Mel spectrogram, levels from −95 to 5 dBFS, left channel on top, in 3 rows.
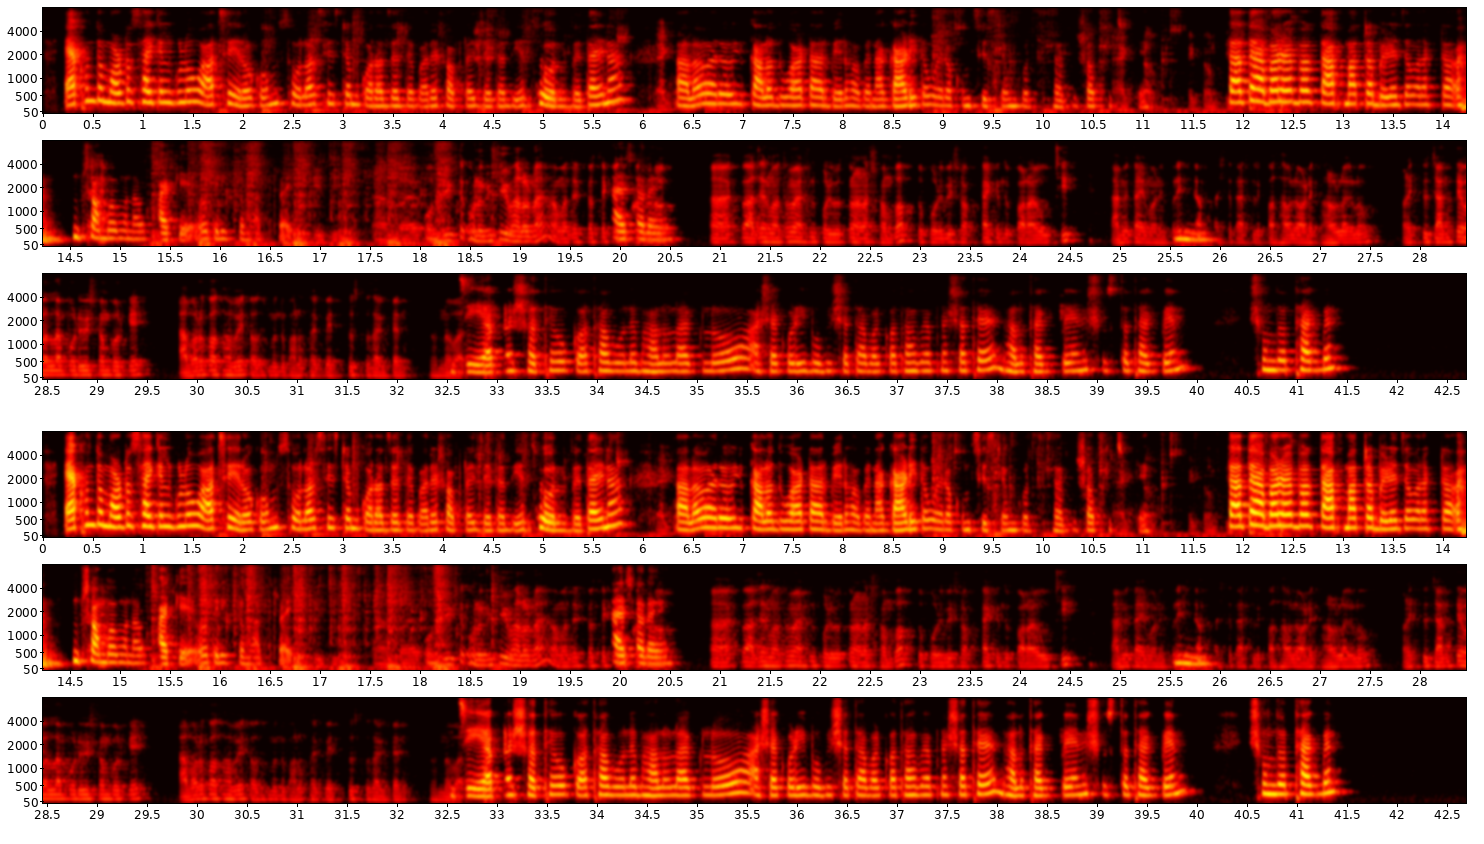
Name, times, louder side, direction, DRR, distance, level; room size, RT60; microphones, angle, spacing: voice 1, 0.2-5.8 6.3-10.5 11.0-11.1 11.9-16.7 19.9-20.5 25.5-25.9 32.6-39.9 40.5-41.4, right 5 dB, 90° right, 0.7 m, -30 dB
sound 1, 1.5-6.2 8.8-12.5 12.8-12.9 15.2-18.9, right 2 dB, 70° right, 2.8 m, -53 dB
voice 2, 6.1-6.5 10.7-11.1 11.5-11.7 14.7-14.9 16.9-17.2 17.5-20.5 20.9-24.5 24.9-27.5 27.8-29.4 29.8-32.7, left 1 dB, 25° left, 1.9 m, -52 dB
15.5 x 8.9 x 2.6 m
head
